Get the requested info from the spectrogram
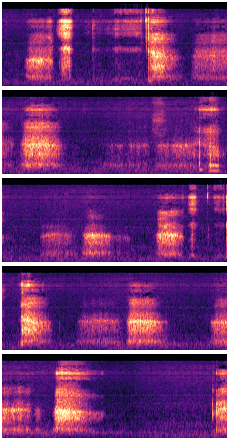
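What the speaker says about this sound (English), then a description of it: "The breathing, though." Heavy, rhythmic breathing with wheezy, raspy inhales and exhales repeating every couple of seconds, close and loud, carrying on alone without talk throughout.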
